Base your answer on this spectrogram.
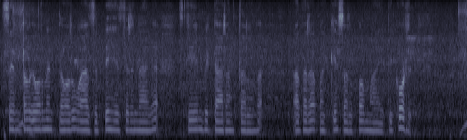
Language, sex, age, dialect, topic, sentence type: Kannada, female, 46-50, Northeastern, banking, question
